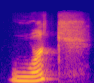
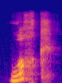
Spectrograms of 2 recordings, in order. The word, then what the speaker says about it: work: Si vous prononcez mal, par contre, que vous ne dites pas « work » et que vous dites « work », comme vous prononcez le O comme un O français, work, ben là, on ne vous comprendra pas.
